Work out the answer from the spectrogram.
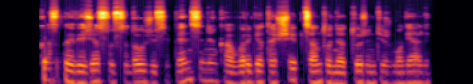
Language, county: Lithuanian, Kaunas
